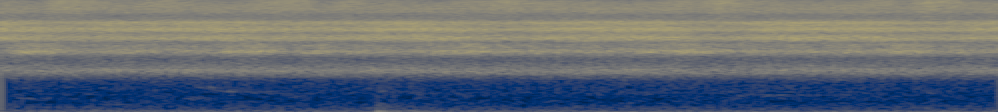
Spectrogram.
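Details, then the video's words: Cicadas in chorus at night in a park, a dense, unbroken high-pitched shimmering buzz holding steady throughout with no pauses. "매미들의합창 밤어느공원에서"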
